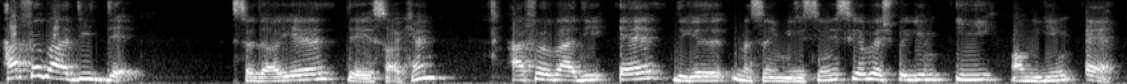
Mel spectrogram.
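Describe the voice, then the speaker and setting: A man who speaks Persian natively, teaching a spoken language lesson, explaining each letter and saying it slowly again, with frequent fillers. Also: a little high, lively intonation, dark tone. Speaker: German teacher.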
